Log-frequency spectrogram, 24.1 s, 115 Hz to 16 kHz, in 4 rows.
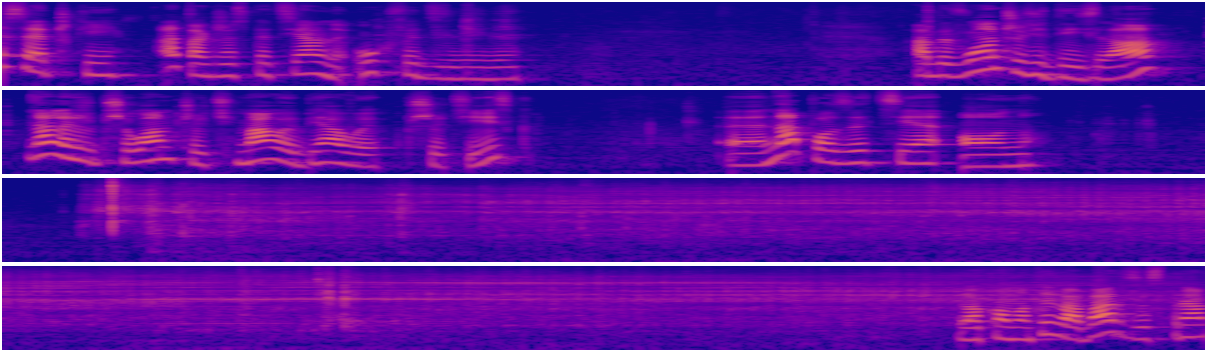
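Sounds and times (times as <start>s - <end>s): toy train clicks: 12.4s - 24.0s
toy train motor whirring: 12.4s - 24.0s.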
